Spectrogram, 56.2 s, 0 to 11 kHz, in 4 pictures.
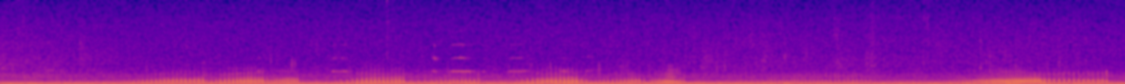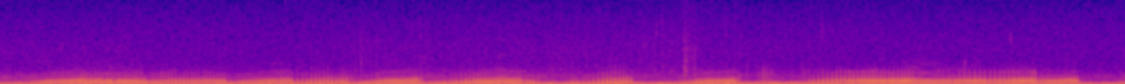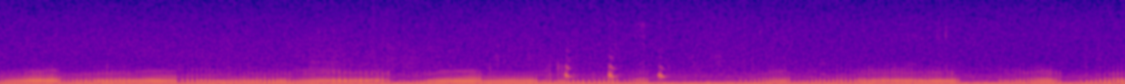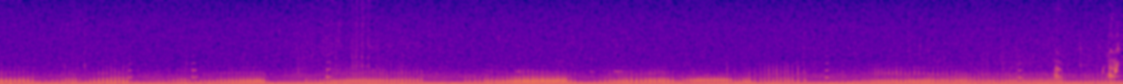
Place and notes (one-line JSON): {"title": "Malton, UK - frogs and toads ...", "date": "2022-03-13 00:15:00", "description": "common frogs and toads in a garden pond ... xlr sass on tripod to zoom h5 ... time edited unattended extended recording ... background noise from a cistern filling up ..?", "latitude": "54.12", "longitude": "-0.54", "altitude": "77", "timezone": "Europe/London"}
